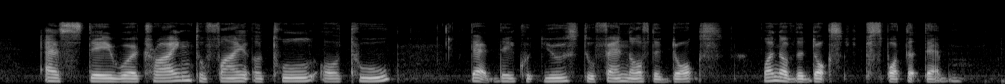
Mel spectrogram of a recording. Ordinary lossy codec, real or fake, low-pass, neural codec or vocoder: none; real; 7.2 kHz; none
